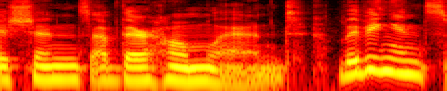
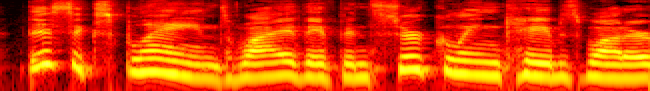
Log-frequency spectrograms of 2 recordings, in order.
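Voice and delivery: normal talking voice

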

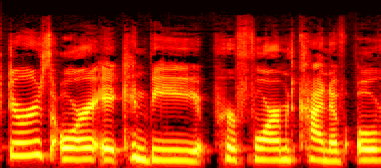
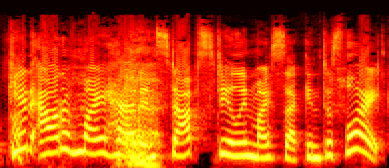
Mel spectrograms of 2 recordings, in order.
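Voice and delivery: higher-pitched playful scolding; playfully aggrieved, pitch raised; mock indignation; 6 semitones higher than usual. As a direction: tell them off in mock outrage. Mock-scolds co-host for stealing point.

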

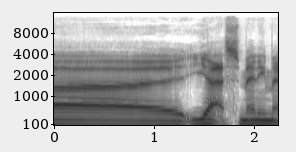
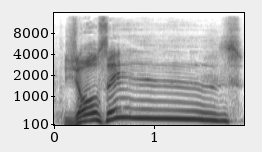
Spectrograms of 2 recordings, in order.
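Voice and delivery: put-on very high, long-held French-accented word. Co-host asked for the accent, hammed-up French accent. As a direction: stretch "Joses" high in a silly French accent. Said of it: "do you want the accent".

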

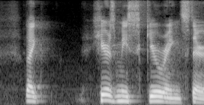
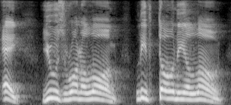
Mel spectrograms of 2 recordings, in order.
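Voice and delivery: Italian mob boss; 6 semitones higher than usual. Acted. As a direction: lean into a hammed-up Italian mob boss accent. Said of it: "main mob boss is like".

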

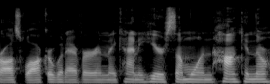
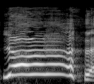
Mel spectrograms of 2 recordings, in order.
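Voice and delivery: much higher, much louder through laughter; laughing; 15 dB louder than usual. Real, not acted. Reacting to a friend's story, laughing. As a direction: squeal with laughter.

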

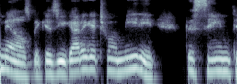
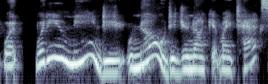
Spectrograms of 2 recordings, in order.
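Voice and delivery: retold surprise; 5 semitones higher than usual. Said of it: "I'm like".

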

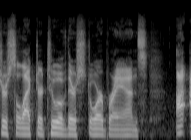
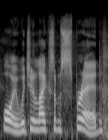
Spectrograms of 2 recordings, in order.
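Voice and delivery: hammed-up Cockney, higher and slow; mock British accent; 6 semitones higher than usual. Co-host mocking Brits over cream cheese spreads, hammed-up British accent. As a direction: take the mickey with a broad British accent.

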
